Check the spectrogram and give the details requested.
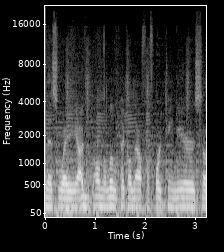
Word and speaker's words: Lil' Pickle: Mesa is oldest sandwich shop the way we pronounce it here is a little pickle without the TT little little pickle which is kind of splitting hairs but little pickle the original owners Jim and Ted decided to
